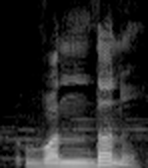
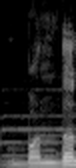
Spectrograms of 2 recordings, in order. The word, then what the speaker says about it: वंदन: शब्द आता है एक शब्द है वंदन वन दन बंदन नहीं होता है वंदन होता है और एक है अत्यधिक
